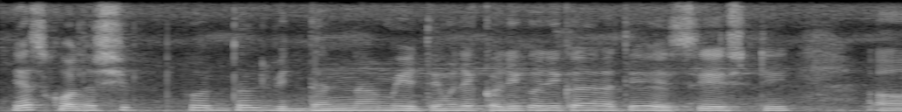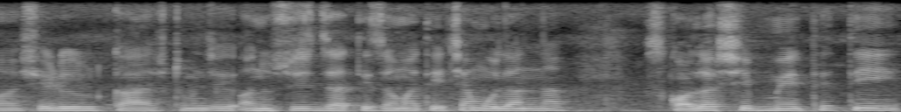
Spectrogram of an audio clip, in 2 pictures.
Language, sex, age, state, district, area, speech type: Marathi, male, 45-60, Maharashtra, Yavatmal, rural, spontaneous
